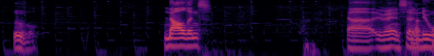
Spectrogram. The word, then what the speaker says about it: Louisville: Louisville Louisville Louisville Kentucky it's not Louisville or Louisville it's Lou louv it's two two syllables louville noin uh instead of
